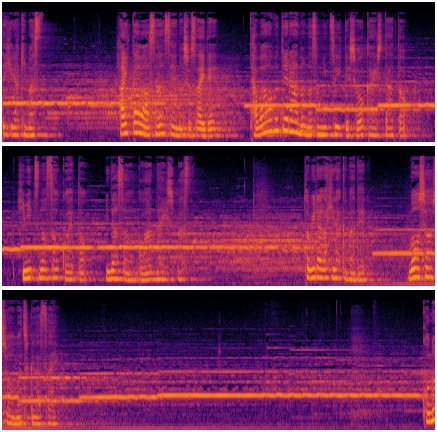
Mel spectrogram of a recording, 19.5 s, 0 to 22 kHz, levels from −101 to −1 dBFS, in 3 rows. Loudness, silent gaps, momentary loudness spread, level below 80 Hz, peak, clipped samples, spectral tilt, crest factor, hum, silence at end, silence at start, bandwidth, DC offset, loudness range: -30 LUFS; none; 9 LU; -58 dBFS; -10 dBFS; under 0.1%; -4.5 dB/octave; 20 dB; none; 0 s; 0 s; 16.5 kHz; under 0.1%; 5 LU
